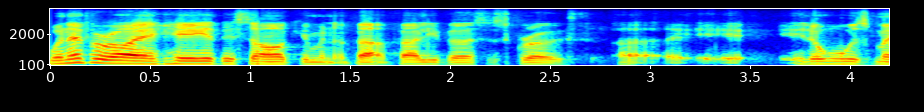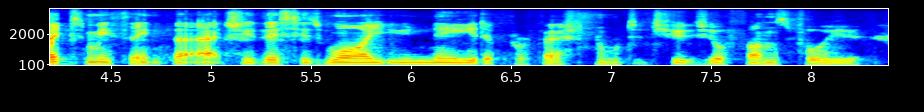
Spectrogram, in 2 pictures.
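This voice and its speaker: With an ordinary speaking voice, a man talks at a medium pitch and a fairly quick pace, with ordinary pitch variation, big swings in loudness and hardly any pauses. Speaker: co-host fund selector journalist. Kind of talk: analyst panel discussion. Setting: remote video call.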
